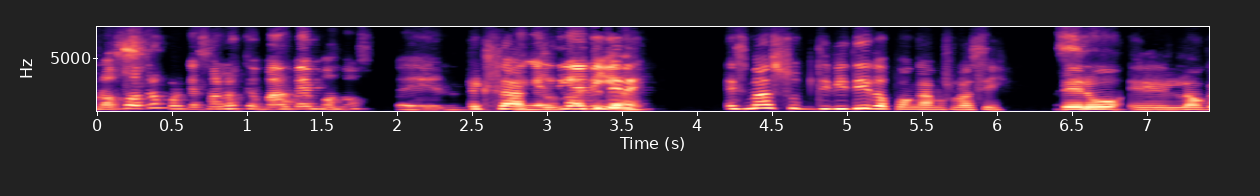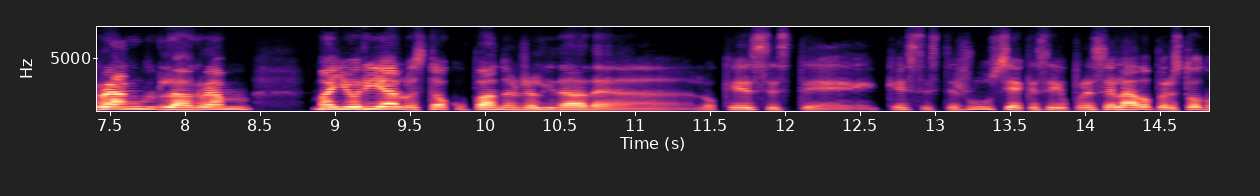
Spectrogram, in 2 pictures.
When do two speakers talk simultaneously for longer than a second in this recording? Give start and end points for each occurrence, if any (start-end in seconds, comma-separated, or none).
2.5-3.7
